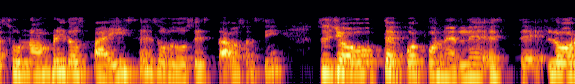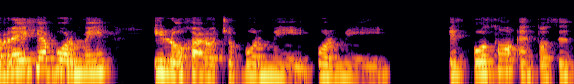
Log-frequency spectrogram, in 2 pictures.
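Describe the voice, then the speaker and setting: On a video call from a small room, a Monterrey woman in her thirties with a northern Mexican accent is a guest in a casual interview, giggly, hesitant and full of fillers. Her voice is a little high and a bit bright, captured by a webcam in dull lo-fi quality.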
